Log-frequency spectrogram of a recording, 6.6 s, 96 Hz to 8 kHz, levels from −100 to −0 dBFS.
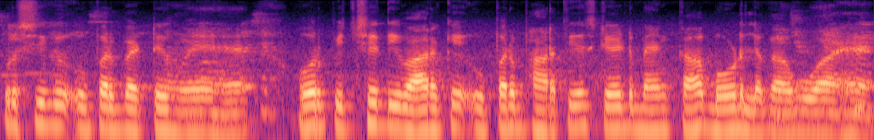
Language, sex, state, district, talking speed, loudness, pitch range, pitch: Hindi, male, Punjab, Fazilka, 175 wpm, -18 LUFS, 120-140 Hz, 130 Hz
